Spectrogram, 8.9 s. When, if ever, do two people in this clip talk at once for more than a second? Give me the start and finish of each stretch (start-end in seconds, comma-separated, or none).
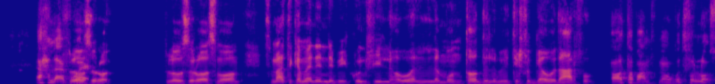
none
